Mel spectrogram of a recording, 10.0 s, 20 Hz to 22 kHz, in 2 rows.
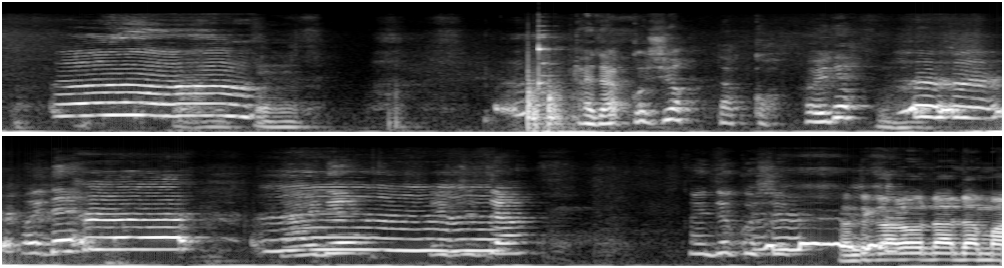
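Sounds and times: toddler whining cry: 0.2s - 1.5s, 4.4s - 7.7s, 8.6s - 9.6s
mug set down on wooden table: 2.6s - 2.9s.

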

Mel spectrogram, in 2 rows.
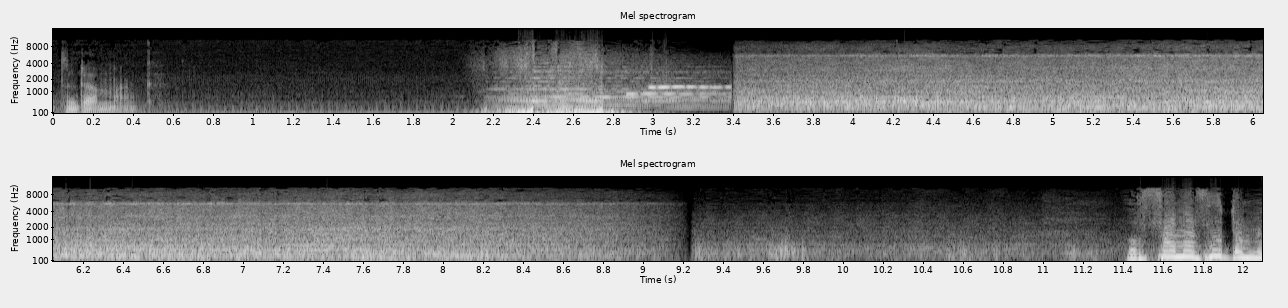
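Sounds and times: jet engines running: 2.0s - 12.0s.

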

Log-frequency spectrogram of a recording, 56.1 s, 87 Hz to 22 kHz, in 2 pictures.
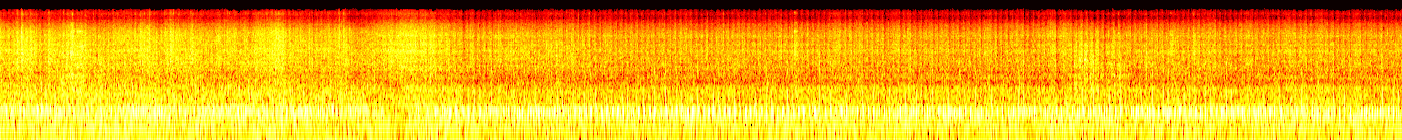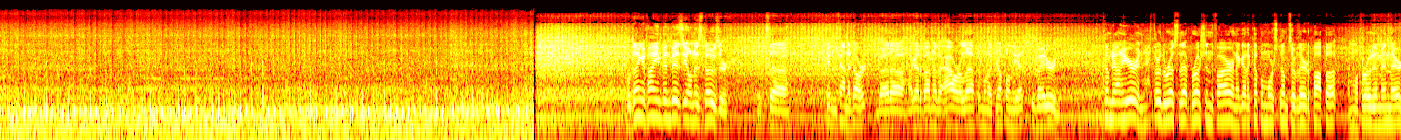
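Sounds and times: bulldozer diesel engine running: 0.0s - 56.0s.

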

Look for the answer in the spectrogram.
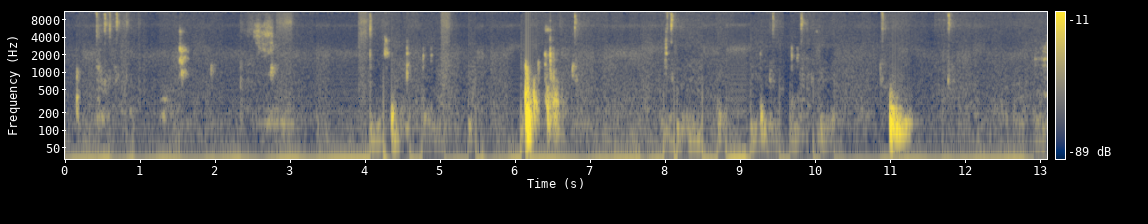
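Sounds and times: computer mouse clicks: 0.4s - 0.8s, 8.0s - 8.2s, 9.2s - 10.0s, 11.7s - 12.0s.

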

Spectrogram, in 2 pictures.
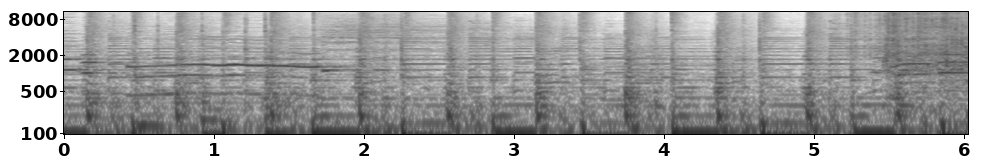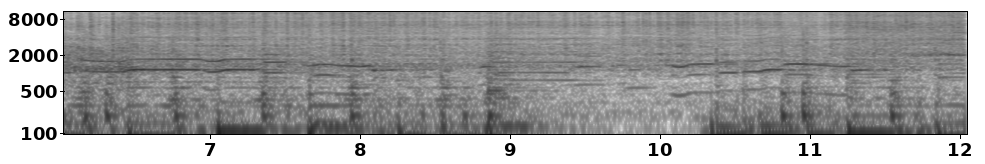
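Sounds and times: toy train motors whirring: 5.2s - 12.0s.

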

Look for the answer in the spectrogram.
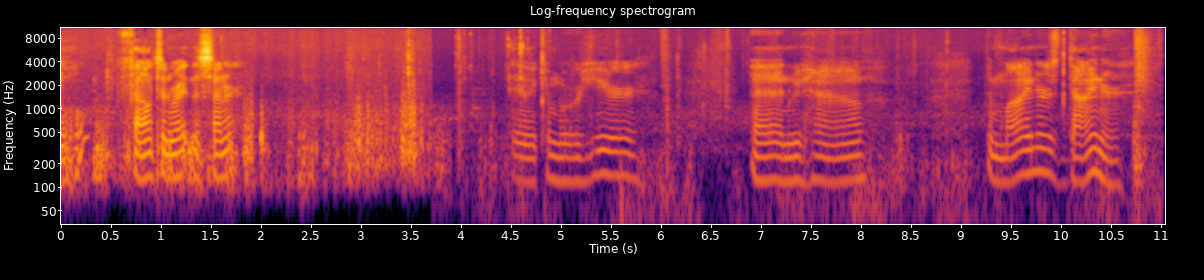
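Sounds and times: wind gusting across microphone: 0.0s - 11.0s.

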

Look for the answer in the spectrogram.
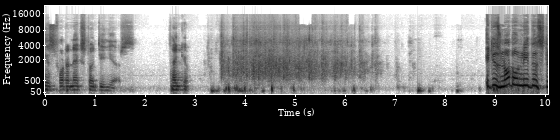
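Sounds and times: audience applause: 3.5s - 6.9s.

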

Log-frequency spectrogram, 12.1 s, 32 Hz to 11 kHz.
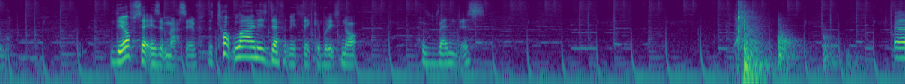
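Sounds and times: golf club striking ball: 9.7s - 11.4s
ball thudding into screen: 9.8s - 11.2s.

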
